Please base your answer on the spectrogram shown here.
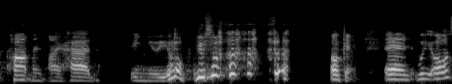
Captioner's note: laughs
